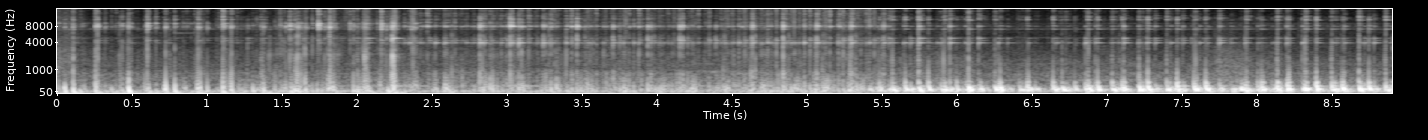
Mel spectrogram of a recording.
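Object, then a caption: Cut glass carafe. A clear, empty cut-glass carafe with a diamond pattern is tapped and scratched quickly with fingertips and nails, with the microphone set in the background. Rapid, uneven taps and scrapes sound mostly low and dull with a faint bright glassy edge. Each hit dies away almost instantly, and the tapping grows louder and denser in the second half.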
